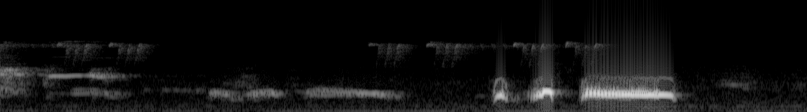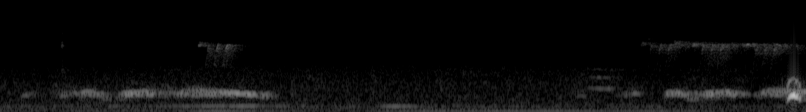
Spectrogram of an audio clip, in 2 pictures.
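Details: Spotted dove used as a decoy, giving soft low coos, then one loud phrase of two brief notes and a long rolling coo, followed by more quiet cooing; faint high chirps of other birds behind.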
